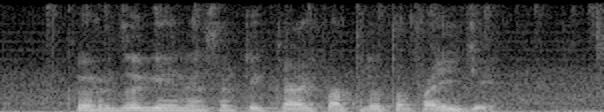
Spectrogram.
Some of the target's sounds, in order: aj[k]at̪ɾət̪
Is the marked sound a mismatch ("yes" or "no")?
yes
